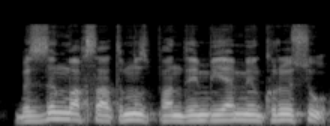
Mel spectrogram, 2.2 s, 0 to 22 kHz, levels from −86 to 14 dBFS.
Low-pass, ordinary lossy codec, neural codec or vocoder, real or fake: none; none; vocoder, 22.05 kHz, 80 mel bands, Vocos; fake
